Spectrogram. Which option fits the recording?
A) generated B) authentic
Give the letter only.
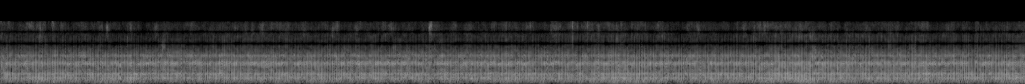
A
